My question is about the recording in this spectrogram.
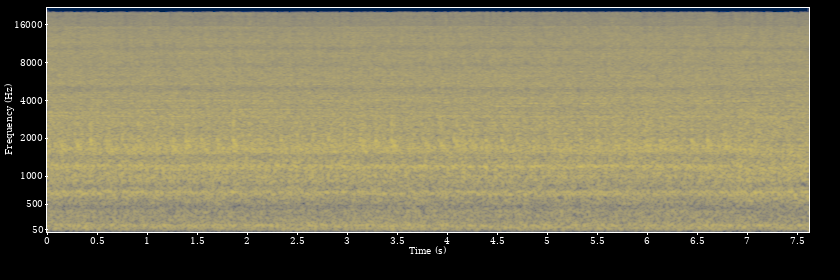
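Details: Toyota FJ, warm start, early in warm-up. A fast, steady metallic clatter rides over the idle, later turning into a slower, sharper tapping or knock; the tap is faster in park and neutral and slower in drive under load. Top-end tapping, cause unknown.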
